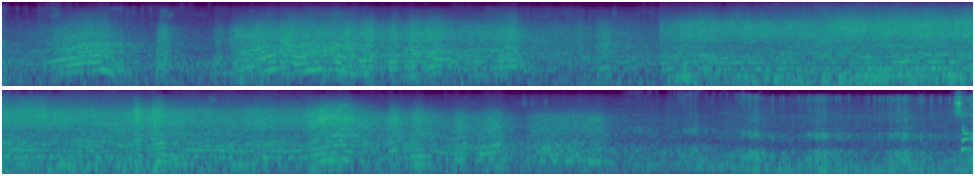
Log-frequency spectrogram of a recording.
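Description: Monster trucks race at a Monster Jam show in San Diego, engines roaring and revving loudly and continuously for the whole run, with crowd and arena noise behind.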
